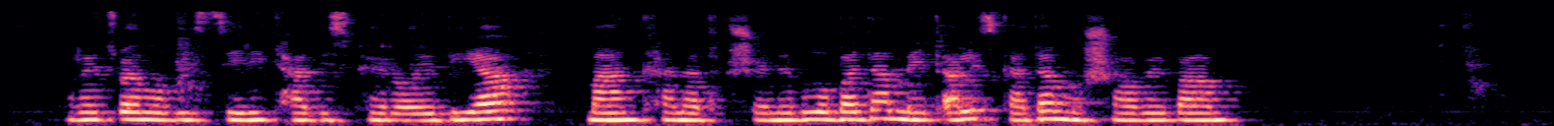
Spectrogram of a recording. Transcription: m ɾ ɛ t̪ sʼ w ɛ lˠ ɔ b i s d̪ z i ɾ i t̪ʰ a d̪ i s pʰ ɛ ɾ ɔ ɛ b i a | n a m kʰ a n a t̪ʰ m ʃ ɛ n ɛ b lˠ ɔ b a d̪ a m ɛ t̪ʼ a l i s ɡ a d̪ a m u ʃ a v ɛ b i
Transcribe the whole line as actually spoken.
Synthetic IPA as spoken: m ɾ ɛ t̪ sʼ w ɛ lˠ ɔ b i s d̪ z i ɾ i t̪ʰ a d̪ i s pʰ ɛ ɾ ɔ ɛ b i a | m a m kʰ a n a t̪ʰ m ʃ ɛ n ɛ b lˠ ɔ b a d̪ a m ɛ t̪ʼ a l i s ɡ a d̪ a m u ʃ a v ɛ b a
